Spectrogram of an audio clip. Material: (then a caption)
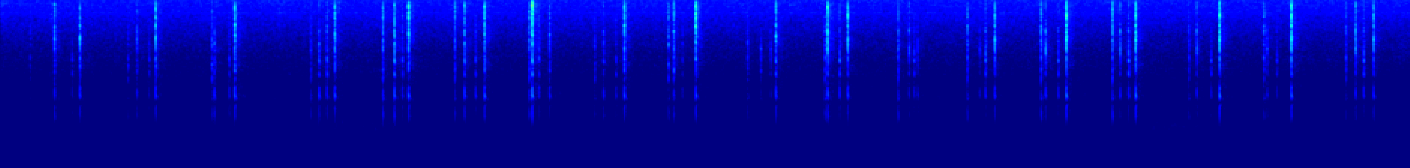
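Plastic. Long nails tap and click on the dark plastic palm rest of a laptop, a hollow shell just to the right of the touchpad. Dozens of quiet, sharp, bright clicks come at an irregular pace, each one dry and cut off almost instantly with no ring.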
